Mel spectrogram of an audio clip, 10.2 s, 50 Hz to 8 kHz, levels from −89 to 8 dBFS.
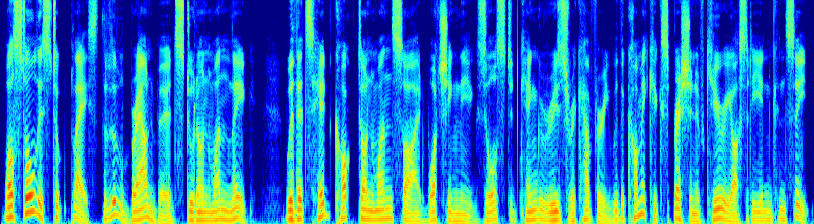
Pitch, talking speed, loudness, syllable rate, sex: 110 Hz, 195 wpm, -20 LUFS, 5.5 syllables/s, male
